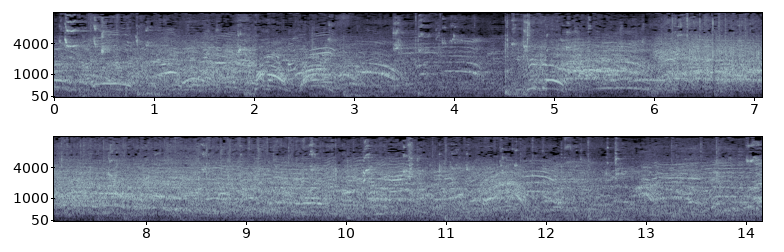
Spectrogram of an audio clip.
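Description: Basketball dribbled on a hardwood gym floor, with sneakers squeaking in short, bending chirps, over the steady chatter and calls of a crowd in a large hall.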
